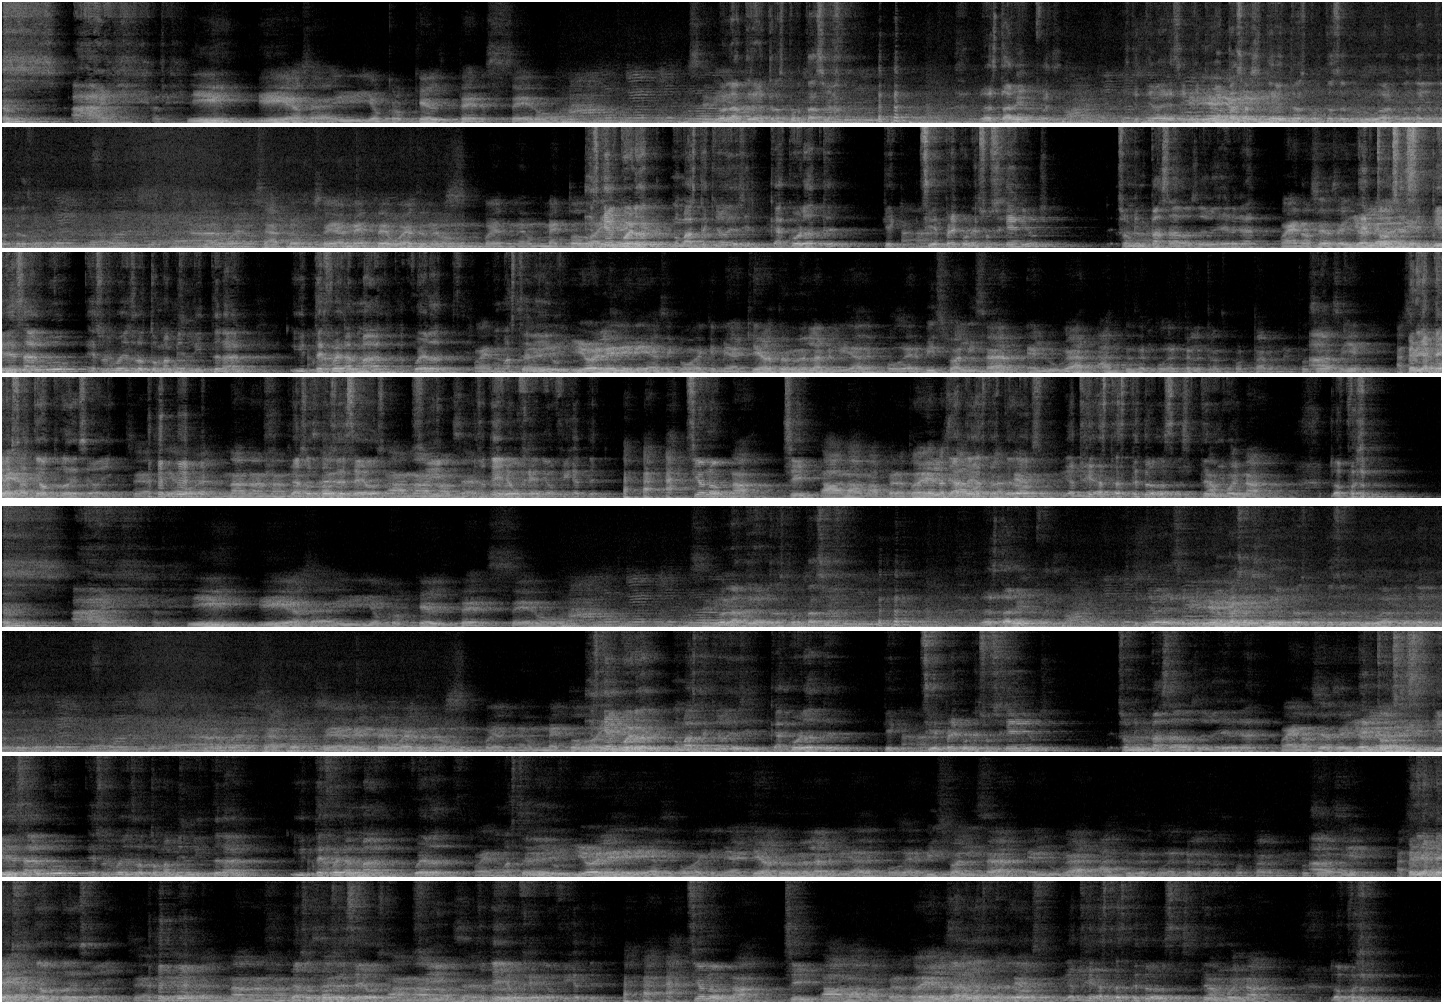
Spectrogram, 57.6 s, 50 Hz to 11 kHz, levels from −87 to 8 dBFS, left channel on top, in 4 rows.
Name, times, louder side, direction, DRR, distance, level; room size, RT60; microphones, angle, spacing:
voice 1, 0.0-1.8 7.1-8.4 8.8-9.0 9.5-10.5 11.2-14.9 20.2-22.8 23.2-23.3 23.6-24.8 25.6-26.9 28.0-31.2 31.7-33.2 33.7-34.4 41.9-42.4 42.9-44.3 44.7-45.1 46.1-47.0 47.4-47.6 47.9-49.2 50.1-50.4 51.0-51.3 52.6-53.5 53.8-55.6 56.2-56.8, left 1 dB, 45° left, 3 dB, 1.7 m, -27 dB
voice 2, 1.8-5.9 6.8-7.5 10.1-10.2 11.8-12.8 16.2-21.0 22.1-22.2 23.4-23.7 25.6-26.0 27.2-28.6 29.8-30.2 32.0-32.1 33.5-42.4 42.7-43.4 44.5-46.6 47.0-48.3 49.4-50.0 50.5-50.7 51.4-54.1 54.4-54.6 55.2-55.9, left 2 dB, 65° left, 1 dB, 1.2 m, -28 dB
sound 1, 5.5-19.0, left 1 dB, 10° left, 0.8 m, -33 dB
14.5 x 6.5 x 8.7 m, 1.2 s
head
